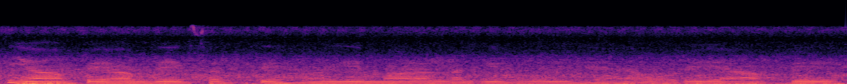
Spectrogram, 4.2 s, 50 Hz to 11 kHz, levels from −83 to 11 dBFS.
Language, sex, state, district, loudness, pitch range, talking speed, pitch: Hindi, female, Haryana, Jhajjar, -19 LUFS, 195-200 Hz, 185 wpm, 200 Hz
